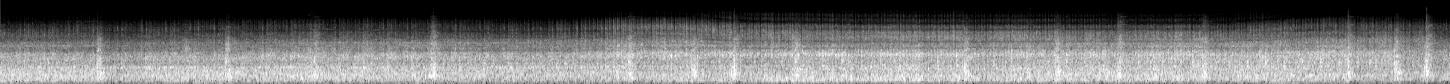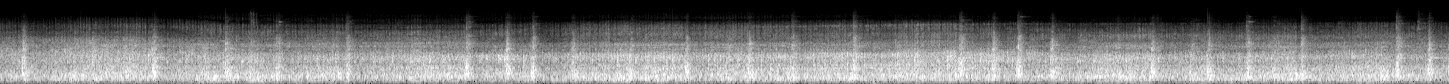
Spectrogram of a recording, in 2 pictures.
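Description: Passenger train coaches rolling past, a steady rumble with their wheels clicking over the rail joints; the clicks come more often from about halfway through.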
